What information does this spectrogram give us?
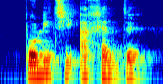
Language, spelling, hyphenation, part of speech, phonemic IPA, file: Dutch, politieagente, po‧li‧tie‧agen‧te, noun, /poːˈli.(t)si.aːˌɣɛn.tə/, Nl-politieagente.ogg
- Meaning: female equivalent of politieagent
